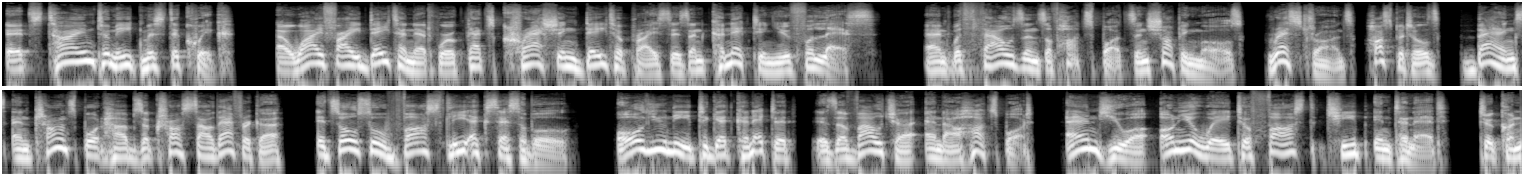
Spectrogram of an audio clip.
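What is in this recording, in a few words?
English Bright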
